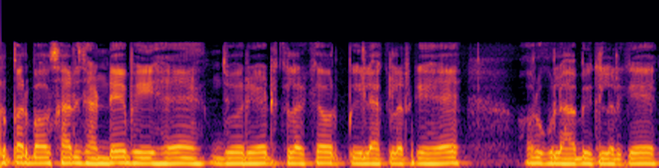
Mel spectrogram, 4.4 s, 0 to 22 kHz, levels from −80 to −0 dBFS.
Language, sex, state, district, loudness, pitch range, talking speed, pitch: Hindi, male, Jharkhand, Garhwa, -14 LUFS, 125-130 Hz, 270 wpm, 125 Hz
